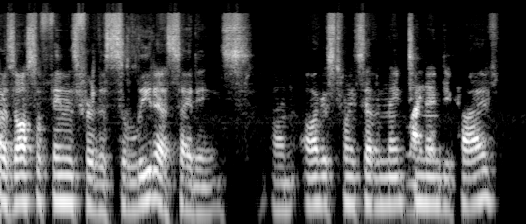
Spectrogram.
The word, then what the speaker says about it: Salida: Now, Colorado is also famous for the Salida sightings on August 27, 1995. Yep. Yeah. Yeah. I don't know a whole lot about what was going on in Salida, but I do know that they still have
